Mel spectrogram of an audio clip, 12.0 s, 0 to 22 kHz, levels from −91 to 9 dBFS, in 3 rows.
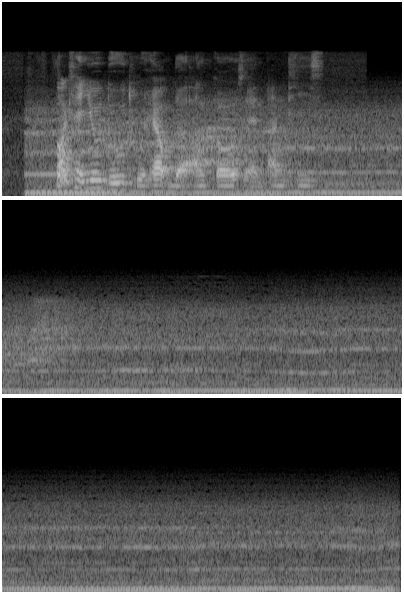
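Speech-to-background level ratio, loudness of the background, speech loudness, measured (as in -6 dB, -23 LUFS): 9.0 dB, -33.5 LUFS, -24.5 LUFS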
